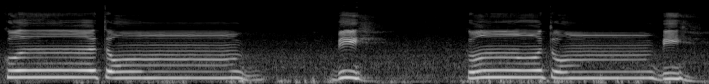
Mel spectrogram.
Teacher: میم کی آواز کو چھپائیں گے اور با کے مخرج پہ جائیں گے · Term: اخفاء شفوی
